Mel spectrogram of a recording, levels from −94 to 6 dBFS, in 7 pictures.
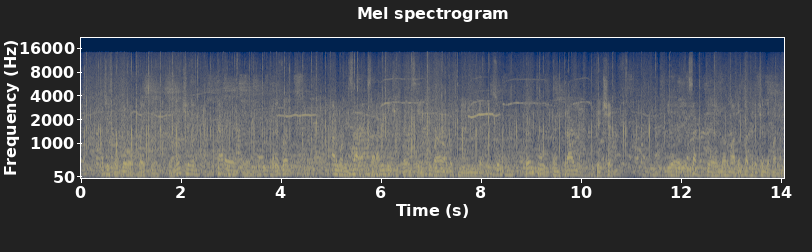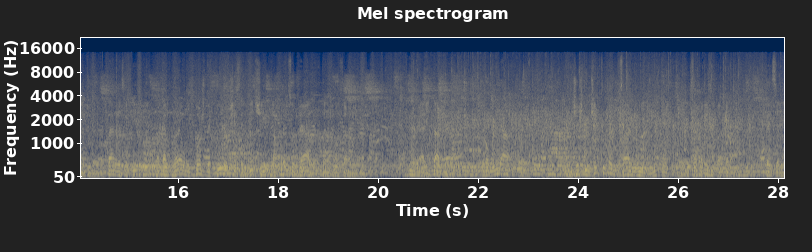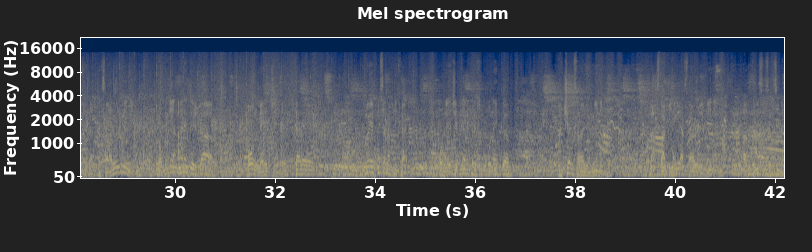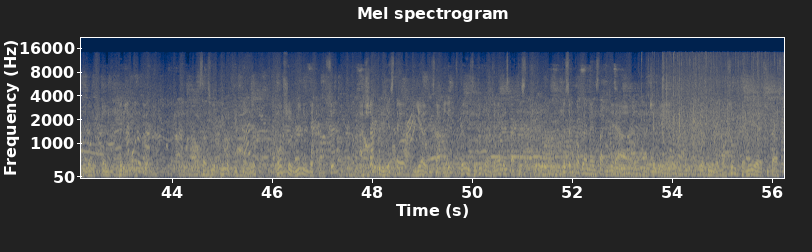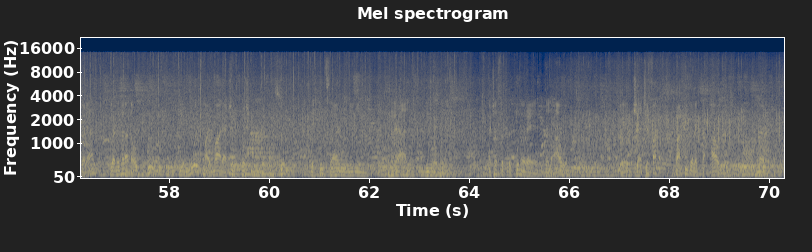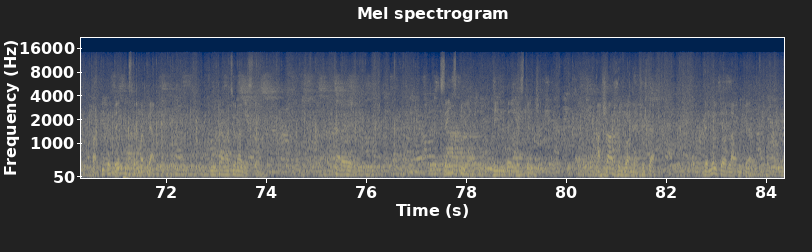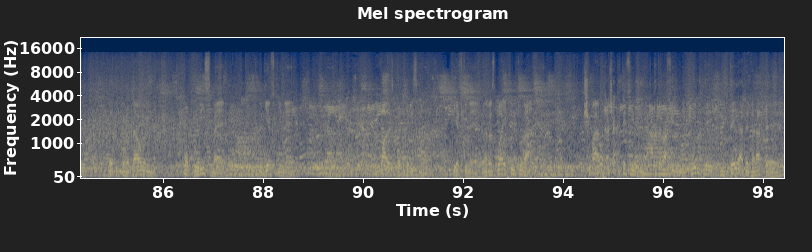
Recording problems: chatter from many people; very loud; throughout; 2 dB above the speech

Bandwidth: 14.5 kHz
